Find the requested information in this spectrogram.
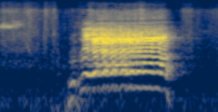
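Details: Goat kid bleating within an hour of its birth, mother nearby, filmed on a GoPro: a single strong, slightly nasal bleat of nearly one second, steady then dropping at the end, over low background rumble.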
